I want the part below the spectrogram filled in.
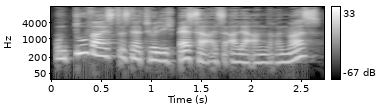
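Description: A woman's voice: low voice, expressive, a little fast, darkish tone. A woman playing a snide former teacher who mocks and belittles, in a radio drama. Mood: scornful, affronted. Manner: mocking, belittling.

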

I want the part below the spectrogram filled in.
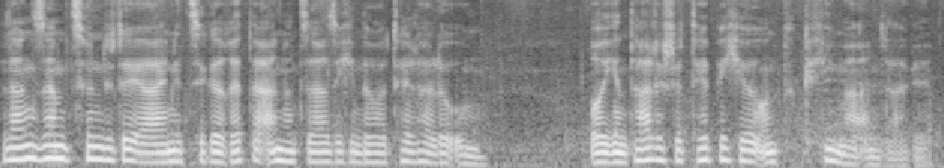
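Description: A man narrating a radio play in a calm, measured way. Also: mid-range voice, creaky, slight background noise.

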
